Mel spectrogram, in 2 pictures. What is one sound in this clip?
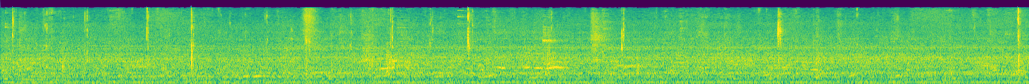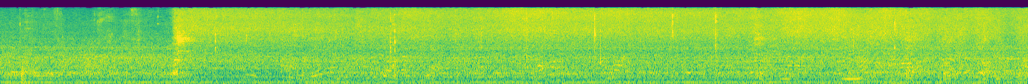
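Chopsticks click against bowls.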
